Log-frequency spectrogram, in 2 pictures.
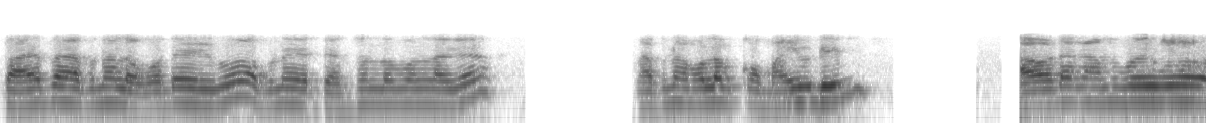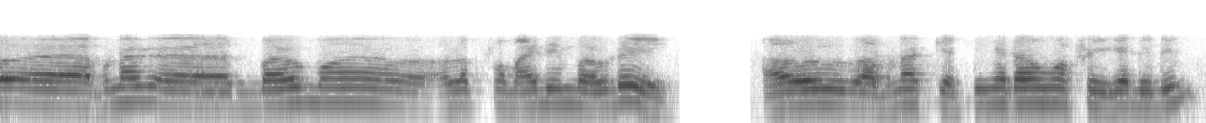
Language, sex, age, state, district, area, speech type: Assamese, male, 30-45, Assam, Dhemaji, rural, conversation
